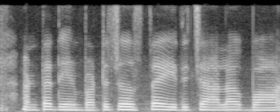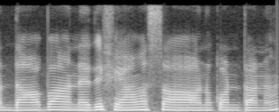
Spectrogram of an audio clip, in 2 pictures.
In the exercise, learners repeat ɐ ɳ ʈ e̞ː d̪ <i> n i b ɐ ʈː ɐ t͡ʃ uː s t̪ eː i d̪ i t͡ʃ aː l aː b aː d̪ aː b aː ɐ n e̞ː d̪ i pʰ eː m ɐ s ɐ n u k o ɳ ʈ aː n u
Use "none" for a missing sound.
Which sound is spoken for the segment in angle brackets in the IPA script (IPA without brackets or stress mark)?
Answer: iː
